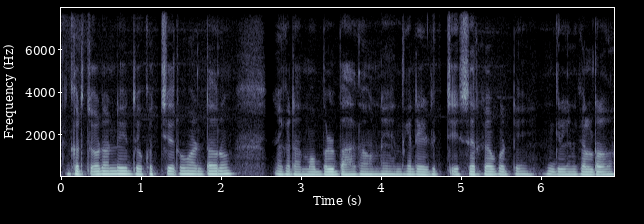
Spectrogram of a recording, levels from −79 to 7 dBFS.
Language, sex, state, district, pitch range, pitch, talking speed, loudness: Telugu, male, Andhra Pradesh, Krishna, 120-135 Hz, 125 Hz, 145 wpm, -19 LUFS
